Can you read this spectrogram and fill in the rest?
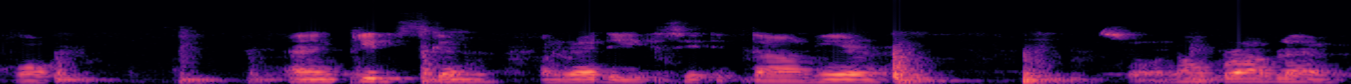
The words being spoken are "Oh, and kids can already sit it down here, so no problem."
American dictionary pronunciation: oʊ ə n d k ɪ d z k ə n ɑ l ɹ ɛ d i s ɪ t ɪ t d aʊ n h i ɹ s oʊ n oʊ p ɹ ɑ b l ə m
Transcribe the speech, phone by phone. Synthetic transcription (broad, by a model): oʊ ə n k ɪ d s k ə n ɑ l ɹ ɛ d i s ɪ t ɪ t d aʊ n h i ɹ s oʊ n oʊ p ɹ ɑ b l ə m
